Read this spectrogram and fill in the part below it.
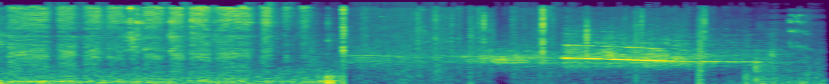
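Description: An aerosol can of John Deere paint hisses as a light coat goes onto a lawn tractor deck, a close, steady spray broken by brief pauses and faint rattles, with scraping handling noises partway through.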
